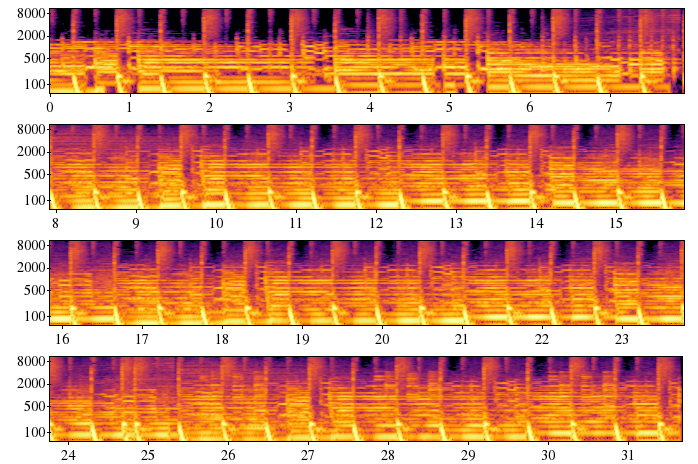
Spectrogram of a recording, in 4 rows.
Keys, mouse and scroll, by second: 0.7 click, 1.3-2.8 drag, 2.8-3.5 Down, 3.7 Down, 4.6 Down, 4.6 Down, 4.7 Down, 4.9 Down, 6.6 Up, 10.1 Up, 10.2 click, 10.9 click, 13.3 click, 14.5 click, 15.9 click, 17.1 alt+Delete, 18.4 ctrl+d, 20.1 click, 20.7 click, 21.7 click, 21.8 click, 23.4 click, 27.1 click, 29.1 click, 31.0 click, 31.2-31.6 typing.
